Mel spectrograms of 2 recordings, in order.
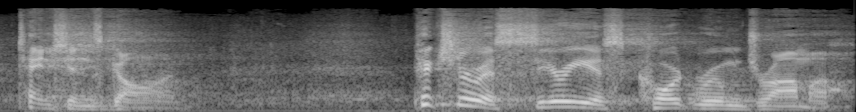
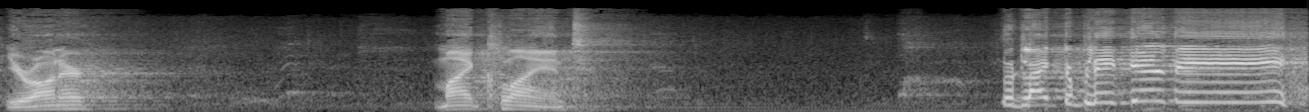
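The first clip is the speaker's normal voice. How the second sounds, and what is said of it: Put-on Indian accent. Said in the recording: “the Indian accent ... pop in the Indian accent”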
